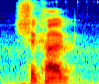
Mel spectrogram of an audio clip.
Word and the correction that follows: Sakaguchi: Is it Hironobu? – Hironobu, yeah. – Sakaguchi, yeah. He wrote this.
